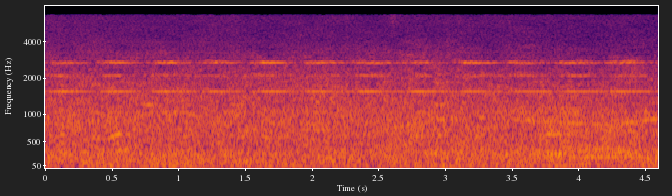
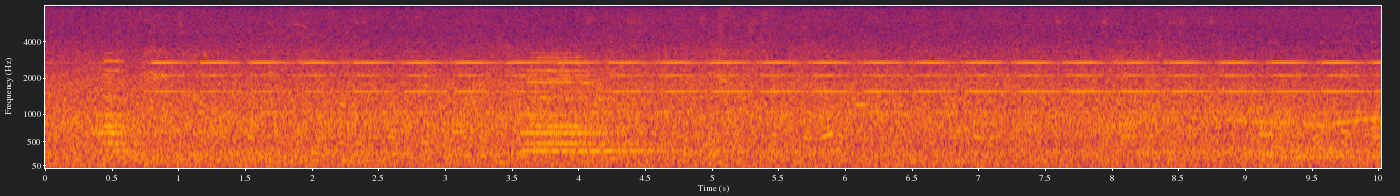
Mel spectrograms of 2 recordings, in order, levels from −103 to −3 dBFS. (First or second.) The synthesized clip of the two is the first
